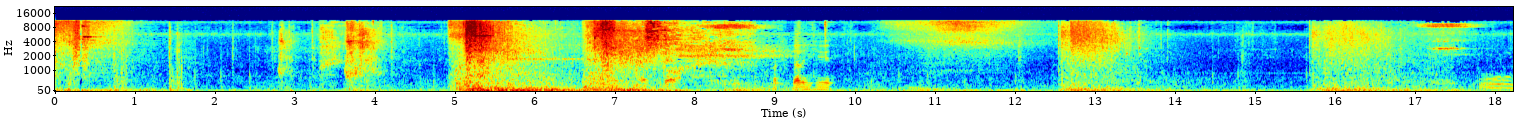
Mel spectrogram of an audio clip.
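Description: Bare feet slap on a stone floor.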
